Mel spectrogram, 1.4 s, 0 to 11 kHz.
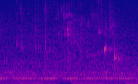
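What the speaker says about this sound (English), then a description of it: "Add 1 more cup of hot water." Hot water poured into a bowl for a layered jello dessert, a soft continuous trickle and drip of liquid. It is quiet and close, with a low steady hum underneath and no talking.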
